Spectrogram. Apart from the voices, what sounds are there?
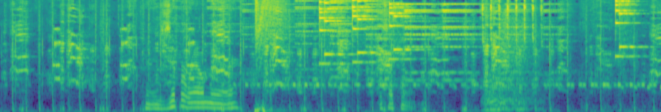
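chicken clucking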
